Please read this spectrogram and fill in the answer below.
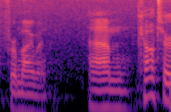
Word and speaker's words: Kata: Kata is pronounced in various different ways. It's a Japanese word. Some people try and make it sound a little more foreign than it is. Kata, actually, I've done some investigation. I'm very cautious about pronunciation in languages that I am not familiar with, but the best that I can get is that actually kata is closer than kata in Japanese.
